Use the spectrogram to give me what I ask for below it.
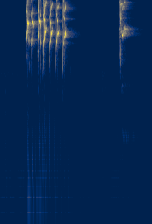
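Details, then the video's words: Lovebird calling to find a hidden bird: a rapid burst of six high, sharp chirps, then a single short chirp after a second's pause, in otherwise silent surroundings. "모란앵무새 소리#모란앵무새 호출#숨어있는 모란앵무새 찾기"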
